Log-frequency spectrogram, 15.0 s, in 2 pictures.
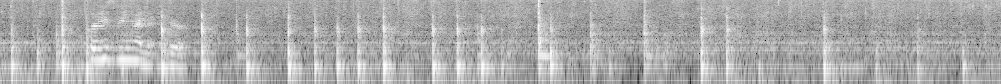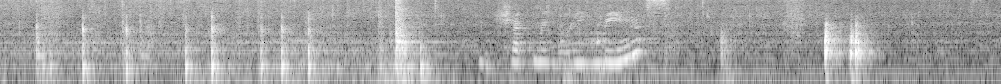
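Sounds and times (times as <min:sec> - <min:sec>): spatula scraping and tapping a pan: 0:00.0 - 0:10.8, 0:13.7 - 0:14.1
meat and onions sizzling in a pan: 0:00.0 - 0:15.0.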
